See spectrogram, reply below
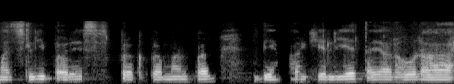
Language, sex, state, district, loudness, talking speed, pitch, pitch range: Hindi, male, Assam, Kamrup Metropolitan, -17 LUFS, 120 wpm, 120 Hz, 115-120 Hz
